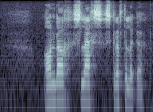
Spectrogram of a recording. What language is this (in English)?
Afrikaans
